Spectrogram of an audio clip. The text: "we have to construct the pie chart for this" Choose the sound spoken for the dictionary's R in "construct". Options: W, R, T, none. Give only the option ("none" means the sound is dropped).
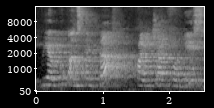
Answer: none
